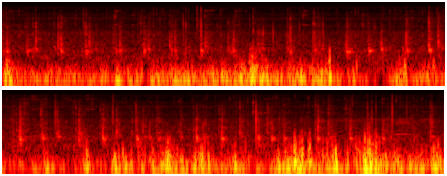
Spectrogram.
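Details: Two Clydesdales pulling a carriage in harness, driven by their owner visiting from Scotland; irregular clopping hoof strikes over a low rumbling background, with some human voices mixed in.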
